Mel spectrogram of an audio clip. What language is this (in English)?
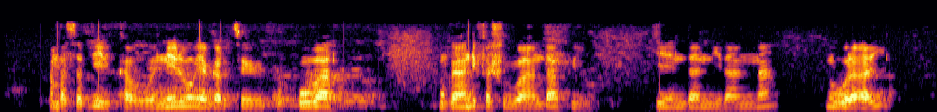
Kinyarwanda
